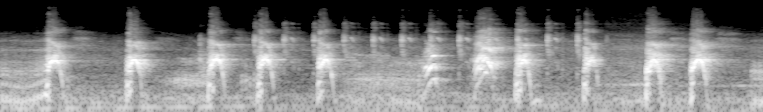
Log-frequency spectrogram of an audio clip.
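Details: Pet dogs Bico and Faith barking at a toy dog on first meeting it; sharp mid-pitched barks at irregular intervals, about one every two seconds, with a faint low hum underneath.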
